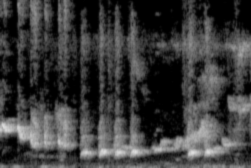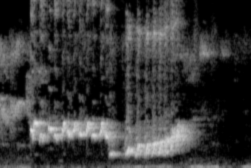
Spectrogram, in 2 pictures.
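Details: After moulting and a bath from a hose, a caged orange-headed thrush sings without a cover: rapid stuttered notes, then long warbled runs, ending in a rising, slurred whistle.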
